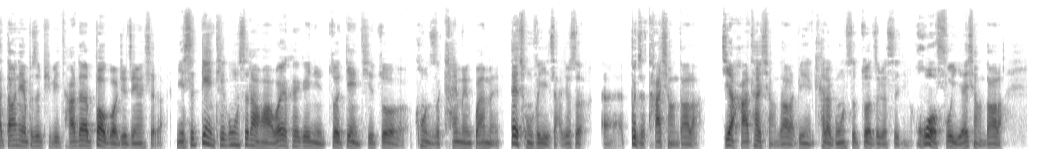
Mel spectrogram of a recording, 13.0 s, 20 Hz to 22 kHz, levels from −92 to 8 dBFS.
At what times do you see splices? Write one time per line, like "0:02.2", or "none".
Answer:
0:02.1
0:06.3
0:07.4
